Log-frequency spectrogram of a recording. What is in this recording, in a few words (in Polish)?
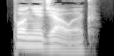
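"poniedziałek", polish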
